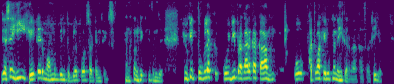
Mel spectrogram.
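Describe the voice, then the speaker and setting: A man teaches a history class at a very fast clip, his voice husky and a little high. He keeps asking whether the students have understood and peppers his talk with "sir". The recording is muffled and lo-fi. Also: very animated. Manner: mixes Hindi and English, asks "samjhe?" and "sir" constantly. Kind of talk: classroom lecture.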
